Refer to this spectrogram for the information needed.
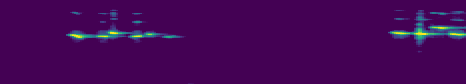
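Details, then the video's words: Tit song from a tutoring recording for goldfinches: a quick series of high, thin whistled notes wavering up and down for under a second, silence, then another bright phrase starts at the end; clean background. "تغريد طائر الحداد ( القرقف) شريط تسميع الحسونChant de la Mésange"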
